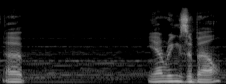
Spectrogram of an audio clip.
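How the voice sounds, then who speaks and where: A man's voice: medium pitch, fairly even intonation, slow, fairly bright tone. A man doing casual, rambling livestream commentary on a game, with an amused manner. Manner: rambling, amused, given to chuckling. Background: faint game music.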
